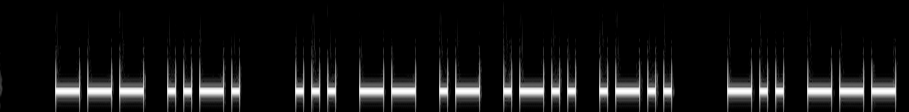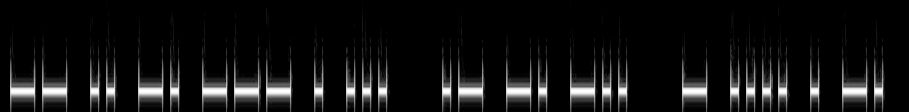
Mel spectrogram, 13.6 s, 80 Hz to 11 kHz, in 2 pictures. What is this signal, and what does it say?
Morse code, heard as a keyed tone, about 20 wpm, 700 Hz. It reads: OF SMALL DOMINOES AND THEN
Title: A Sound Of Thunder 20wpm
